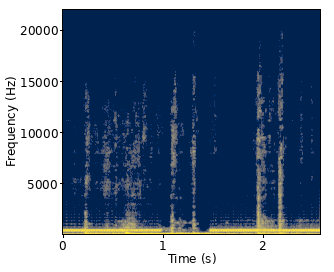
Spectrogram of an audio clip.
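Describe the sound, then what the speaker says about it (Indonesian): Telephone ringing tone heard during a call, a steady electronic tone sounding in two long bursts separated by a short gap, with low rumbling background noise underneath. "Keluarkan ponselmu. Telepon Bapak Cross."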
